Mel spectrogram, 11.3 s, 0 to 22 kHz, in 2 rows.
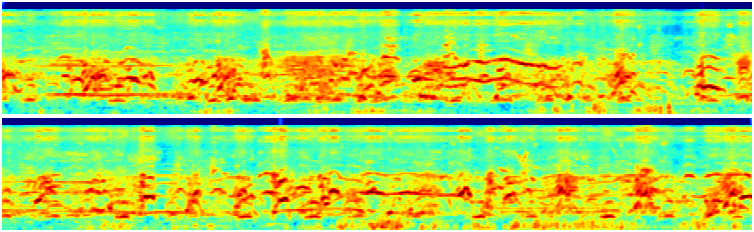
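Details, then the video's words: Many dogs at the dog races of the Caribou Carnival 2007 in a dense, unbroken chorus of excited yips, whines and barks overlapping throughout, with crowd murmur beneath. "Dog Races, Caribou Carnival 2007"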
